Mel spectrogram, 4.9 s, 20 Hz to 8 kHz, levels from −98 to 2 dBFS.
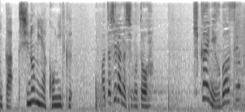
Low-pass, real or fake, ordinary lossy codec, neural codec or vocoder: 7.2 kHz; real; none; none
